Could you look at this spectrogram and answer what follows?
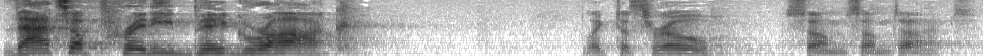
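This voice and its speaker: Male pastor, high-pitched, chatty joking sermon delivery. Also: very animated, slow pace, vocal fry. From United States. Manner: conversational, joking, asks the congregation "right?".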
